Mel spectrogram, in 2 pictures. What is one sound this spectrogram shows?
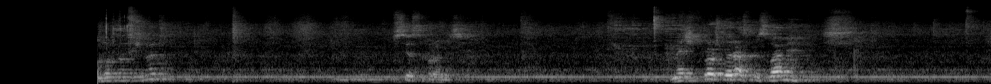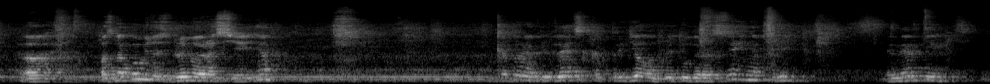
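An elderly man lectures calmly in an echoing room.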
